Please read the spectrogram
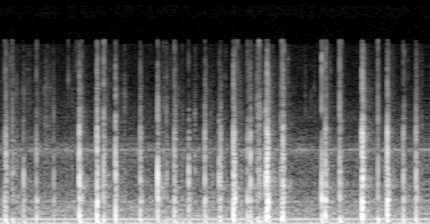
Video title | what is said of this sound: Whats in the Vault? Movies R Us (ASMR, Tapping, Soft Spoken) | this is definitely a much harder plastic sounding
